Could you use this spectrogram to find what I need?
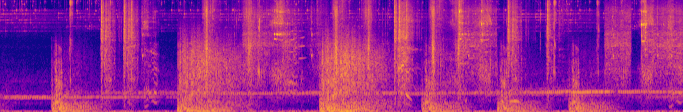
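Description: Huge stone slabs crash and rumble as they fall.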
